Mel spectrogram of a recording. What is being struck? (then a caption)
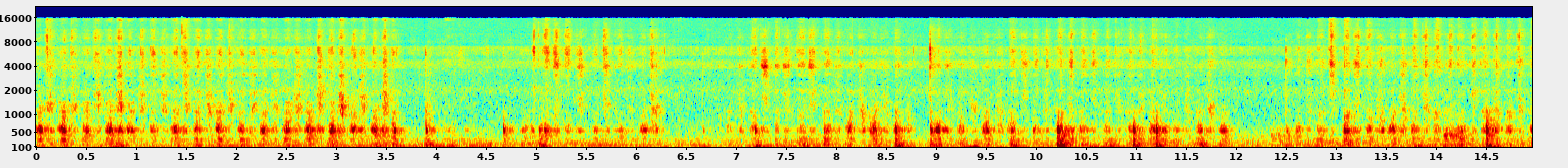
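Paper scratch-off ticket on stone countertop. A coin edge scratches the number boxes on a thin, flat paper scratch-off prank lottery ticket resting on a sandy granite countertop. Continuous rough, raspy scraping runs throughout, with brief sharper strokes standing out and a faint steady tone around 550 Hz underneath.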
